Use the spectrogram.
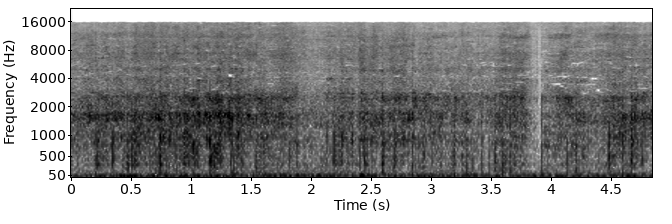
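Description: Long nails slowly scratch and rub across large, clear, inflated plastic air-column cushion wrap made of hollow air-filled tubes. The result is a steady, dense rasp of squeaky, crinkly friction with a bright hiss over low rustling. The level dips briefly just before the end.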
